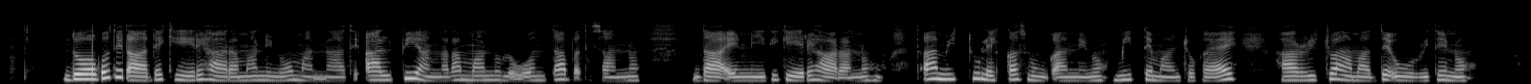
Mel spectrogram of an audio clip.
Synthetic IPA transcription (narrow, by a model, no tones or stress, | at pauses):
d̪oːɡɔt̪ɛt̪ʼaːd̪ɛke̞ːɾɛɦaːɾɐmɐnːɪnɔmɐnːaːt̪ɪʔɐlpːɪjɐnːɐɾɐmɐnːʊlɔ̰wɔnt̪ːabɐt̪ʼɪsɐnːɔ | d̪aːʔɛnːiːt̪ɪke̞ːɾɛɦaːɾɐnːɔɦʊt̪ʼɐmɪt̪ːʊlɛkːɐsʊŋkʼɐnːɪnɔmɪt̪ːɛmɐnt͡ʃːɔkɐjɐj | hɐrːɪt͡ʃːɔaːmɐd̪ːɛuːrːɪt̪ɛnɔ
